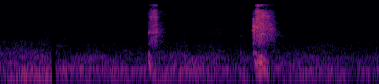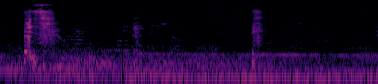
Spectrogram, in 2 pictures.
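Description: Four sudden explosive bursts of air over background room noise: repeated sneezing.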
